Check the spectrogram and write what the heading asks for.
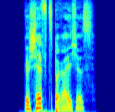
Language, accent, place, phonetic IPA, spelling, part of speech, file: German, Germany, Berlin, [ɡəˈʃɛft͡sbəˌʁaɪ̯çəs], Geschäftsbereiches, noun, De-Geschäftsbereiches.ogg
- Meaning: genitive singular of Geschäftsbereich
